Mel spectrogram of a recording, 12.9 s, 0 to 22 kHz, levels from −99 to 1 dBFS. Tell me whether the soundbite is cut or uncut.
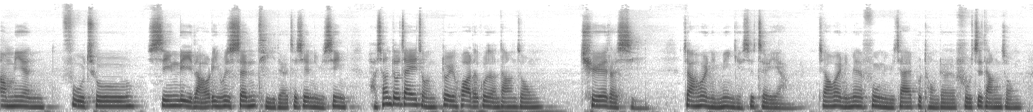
uncut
